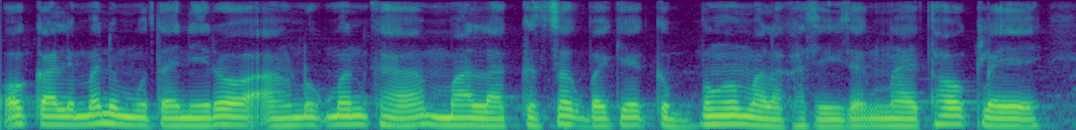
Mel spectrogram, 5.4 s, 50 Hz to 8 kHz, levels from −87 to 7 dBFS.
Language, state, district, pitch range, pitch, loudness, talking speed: Kokborok, Tripura, West Tripura, 120-140 Hz, 130 Hz, -14 LUFS, 210 wpm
